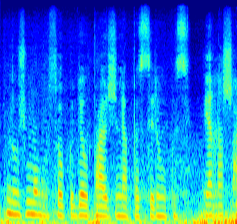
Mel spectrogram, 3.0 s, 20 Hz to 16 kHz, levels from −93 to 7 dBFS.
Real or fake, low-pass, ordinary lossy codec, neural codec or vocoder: fake; 14.4 kHz; AAC, 48 kbps; autoencoder, 48 kHz, 32 numbers a frame, DAC-VAE, trained on Japanese speech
